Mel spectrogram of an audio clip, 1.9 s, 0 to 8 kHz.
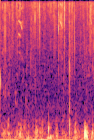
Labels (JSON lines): {"label": "biophony, dolphin", "recorder": "SoundTrap 500"}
